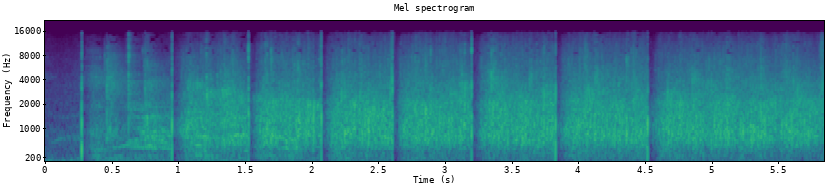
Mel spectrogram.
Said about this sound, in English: Why are they clapping for you in the studio, man?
